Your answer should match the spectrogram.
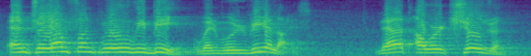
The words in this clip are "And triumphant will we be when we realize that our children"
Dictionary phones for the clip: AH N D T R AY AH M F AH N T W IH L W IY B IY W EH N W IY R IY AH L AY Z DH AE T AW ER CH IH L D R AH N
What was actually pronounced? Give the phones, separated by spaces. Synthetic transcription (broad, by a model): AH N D T R AY AH M F AH N T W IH L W IY B IY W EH N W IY R IY AH L AY Z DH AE T AW ER CH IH L D R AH N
